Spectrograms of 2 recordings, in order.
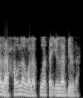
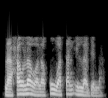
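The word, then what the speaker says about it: لا حول ولا قوة إلا بالله: Tadi kalau kita sebutkan aqwa al-wujuh, yang paling kuat cara bacanya adalah la haula wala quwata illa billah. Sedangkan yang paling lemah adalah la haula wala quwatan illa billah.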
